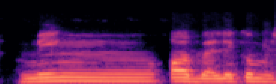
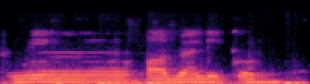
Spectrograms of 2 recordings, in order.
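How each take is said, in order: First: The nasal before q becomes an ng. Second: The nasal before q stays a faint n. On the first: The speaker calls it wrong. "memaksakan membaca nun sukun dan tanwin itu eng juga" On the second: The speaker calls it right. "nunnya tetap ada meskipun samar"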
